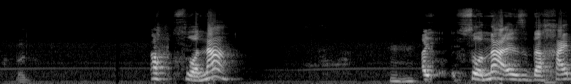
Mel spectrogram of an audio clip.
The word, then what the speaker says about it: suona: Do you know of any good resources in English regarding the swana? I know I butchered the pronunciation, but... Oh, sona.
